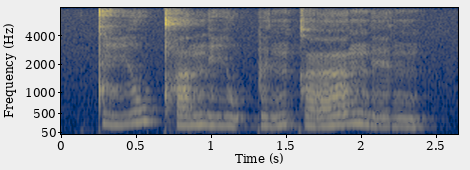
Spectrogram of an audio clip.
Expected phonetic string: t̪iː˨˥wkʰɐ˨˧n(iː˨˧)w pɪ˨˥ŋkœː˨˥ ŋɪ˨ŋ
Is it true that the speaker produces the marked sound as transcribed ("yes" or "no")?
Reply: no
